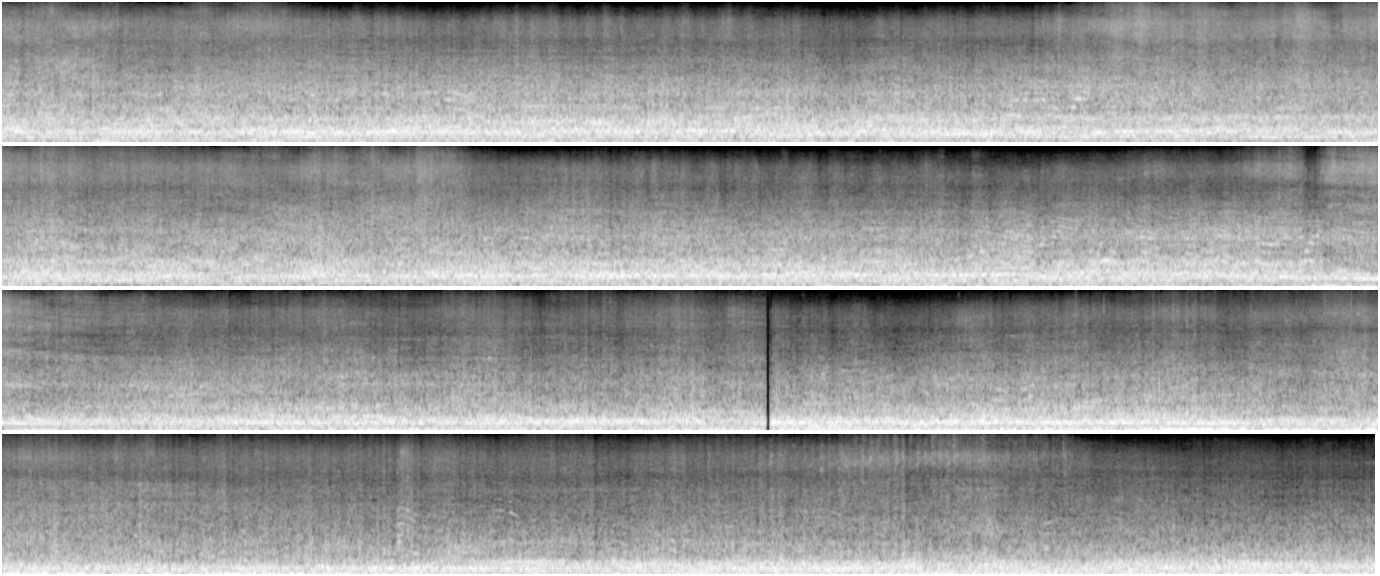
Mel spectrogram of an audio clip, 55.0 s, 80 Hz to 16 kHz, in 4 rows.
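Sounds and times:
race car engines droning: 0.0 - 55.0.

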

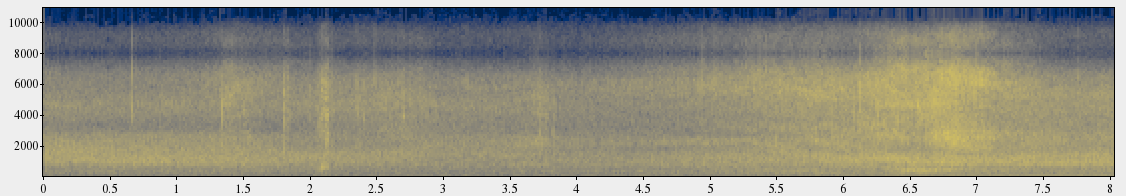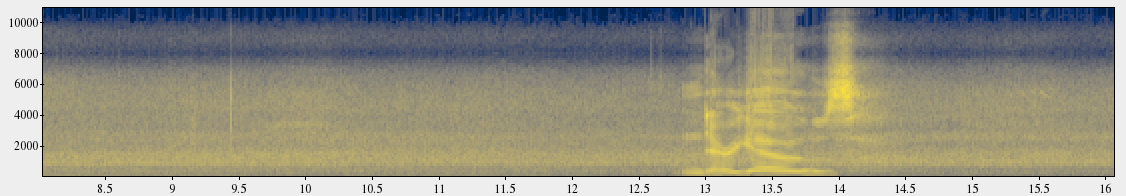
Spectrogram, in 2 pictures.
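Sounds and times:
longboard wheels rolling on asphalt: 0.0 - 13.0, 14.4 - 16.0.

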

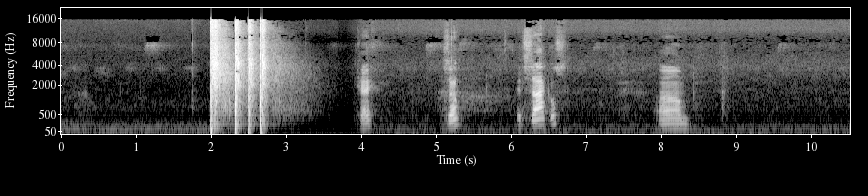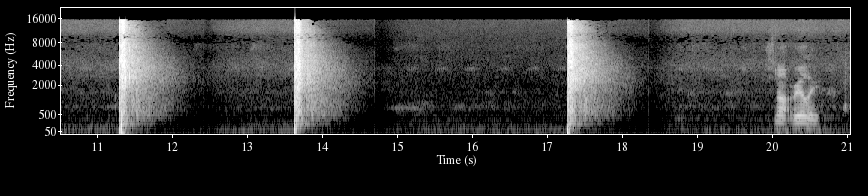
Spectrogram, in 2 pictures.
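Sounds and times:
rifle gunshots with echo: 2.0 - 3.2, 11.3 - 12.0, 13.6 - 14.3, 17.2 - 18.0.

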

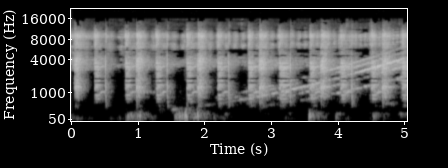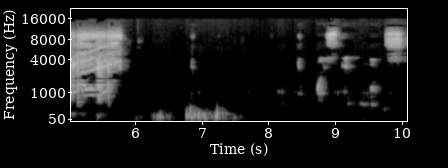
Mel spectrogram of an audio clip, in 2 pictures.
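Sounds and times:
electronic music with steady beat: 0.0 - 5.8.

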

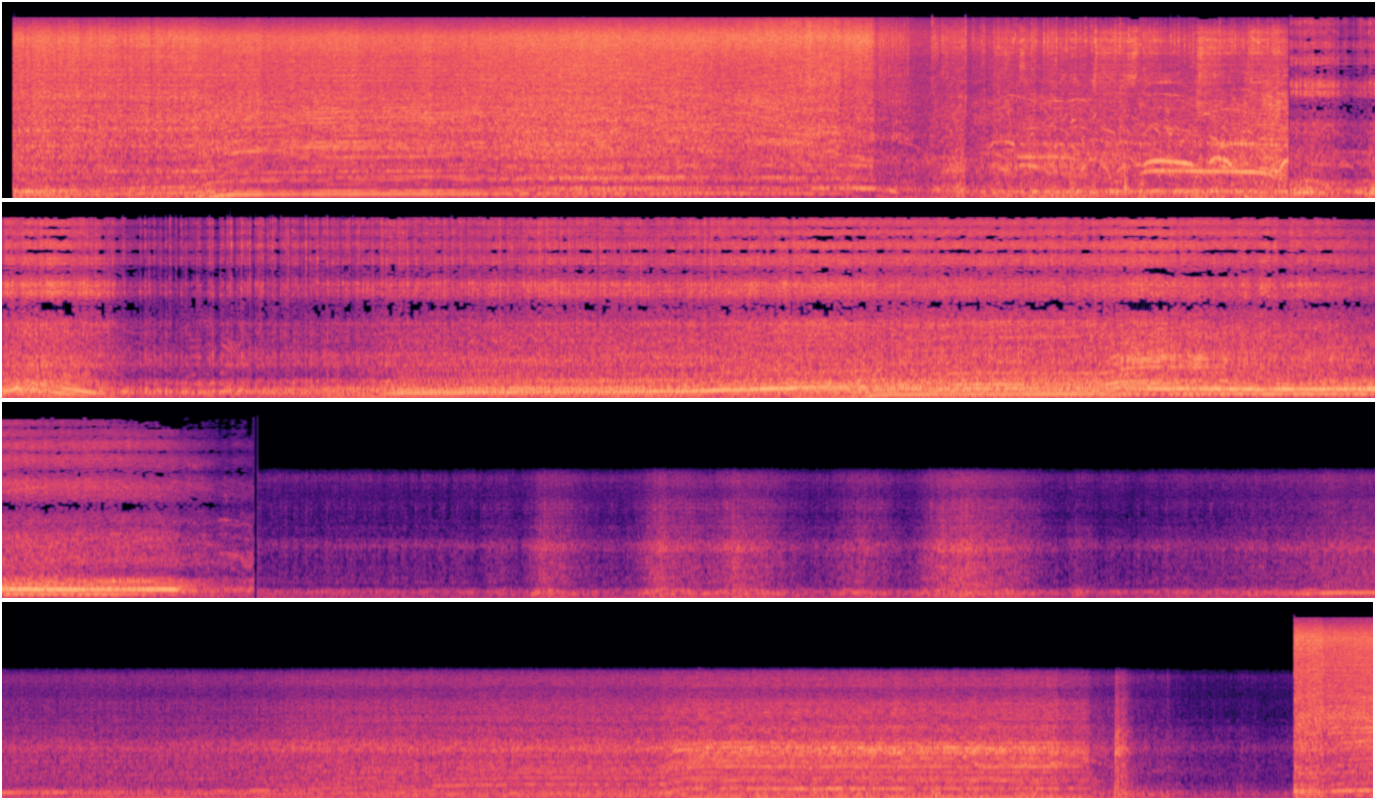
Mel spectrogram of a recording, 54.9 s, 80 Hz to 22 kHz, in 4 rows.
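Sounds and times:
car engine revving hard: 0.1 - 29.6, 32.7 - 37.9, 43.6 - 52.2, 54.1 - 54.9
muffled engine note: 47.8 - 54.9.

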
